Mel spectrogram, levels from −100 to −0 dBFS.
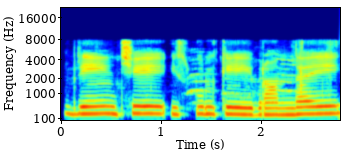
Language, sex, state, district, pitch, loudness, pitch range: Hindi, female, Chhattisgarh, Rajnandgaon, 220 Hz, -21 LUFS, 205-225 Hz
